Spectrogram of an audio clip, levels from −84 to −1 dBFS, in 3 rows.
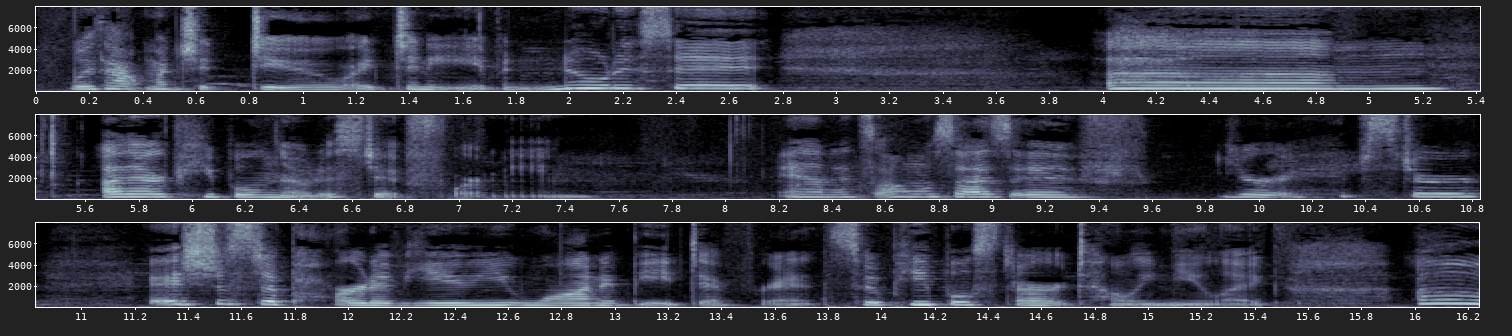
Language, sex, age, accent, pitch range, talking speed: English, female, 10-29, American, 220-290 Hz, 150 wpm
